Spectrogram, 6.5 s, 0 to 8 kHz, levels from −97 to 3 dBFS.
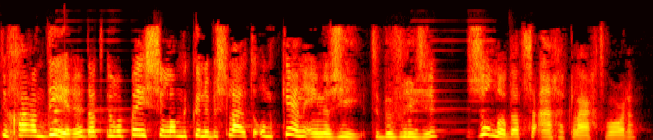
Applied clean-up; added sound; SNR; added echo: neural mask model DeepFilterNet 3.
